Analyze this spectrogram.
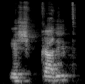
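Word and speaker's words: Xcaret: Ya la la la X la X en muchos dialectos, idiomas funciona como SH, incluido el gallego. Yo tuve la oportunidad de estudiar en Galicia y los gallegos utilizan la X como SH Shakira, así se pronuncia la la X.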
